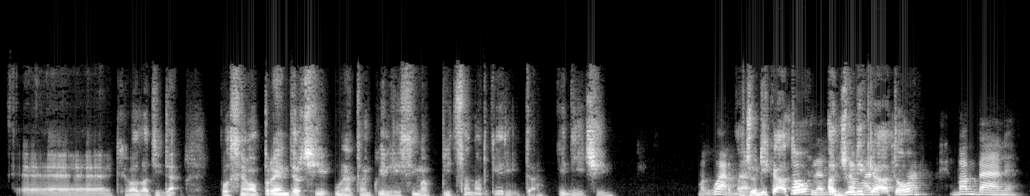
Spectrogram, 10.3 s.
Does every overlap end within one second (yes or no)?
no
